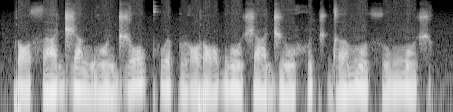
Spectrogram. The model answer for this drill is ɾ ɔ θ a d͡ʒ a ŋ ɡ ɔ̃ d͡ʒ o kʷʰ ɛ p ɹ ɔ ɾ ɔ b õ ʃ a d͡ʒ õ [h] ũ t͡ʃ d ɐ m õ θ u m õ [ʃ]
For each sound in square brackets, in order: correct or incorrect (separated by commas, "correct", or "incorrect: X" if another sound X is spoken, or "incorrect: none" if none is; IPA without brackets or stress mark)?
correct, correct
